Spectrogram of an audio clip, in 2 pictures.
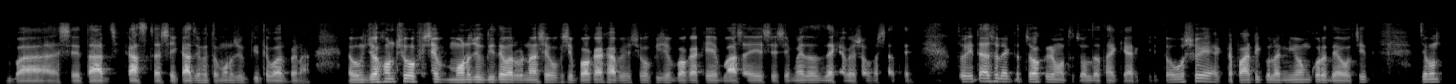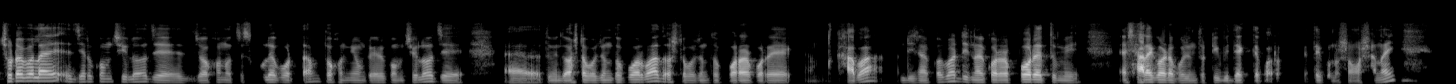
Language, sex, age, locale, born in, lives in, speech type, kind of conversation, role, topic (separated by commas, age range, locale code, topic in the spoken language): Bengali, male, 25-29, bn-BD, Bangladesh, Bangladesh, conversation, podcast, guest, আপনার বাড়িতে ফোন বা টেলিভিশন ব্যবহারের কোনো নিয়ম আছে কি?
